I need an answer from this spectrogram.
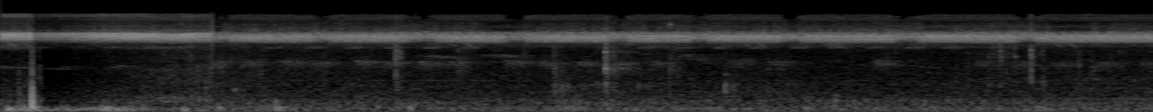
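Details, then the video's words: Continuous shrill ringing of grass insects, a steady high tone holding throughout, over a noisy background with scattered soft clicks and taps. "풀벌레 울음소리"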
